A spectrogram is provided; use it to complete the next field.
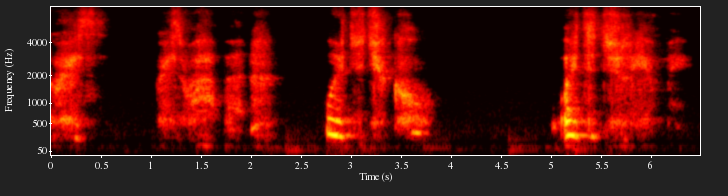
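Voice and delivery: hushed, breathy ghost whisper. Voicing a ghost who calls to Grace: ghost whispering. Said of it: "You can hear him whisper".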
